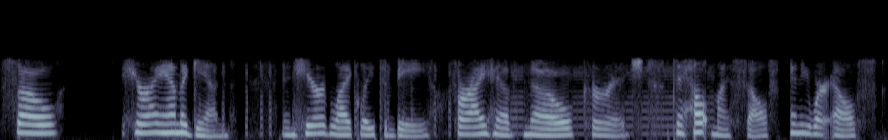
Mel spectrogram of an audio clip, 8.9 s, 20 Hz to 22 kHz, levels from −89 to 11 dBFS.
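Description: Throughout the speech, the AMR narrowband mobile codec is plainly audible: nothing passes above about 3.8 kHz, and the buzzy, synthetic vocal-tract modelling points to a low mode near 8 kbps. Unlike a simple telephone band-limit, which only muffles, this adds coded roughness.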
